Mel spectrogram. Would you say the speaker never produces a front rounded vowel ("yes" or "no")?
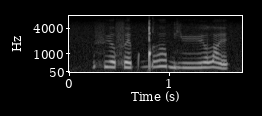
no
